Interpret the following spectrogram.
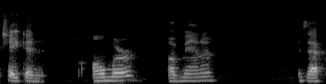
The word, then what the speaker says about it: omer: You're talking about, and if I pronounce it right, take an omer of manna. Is that correct? Yeah, an omer of manna.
